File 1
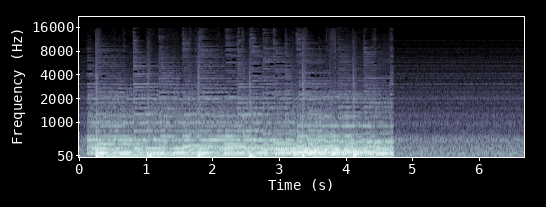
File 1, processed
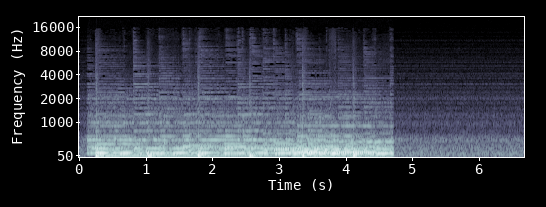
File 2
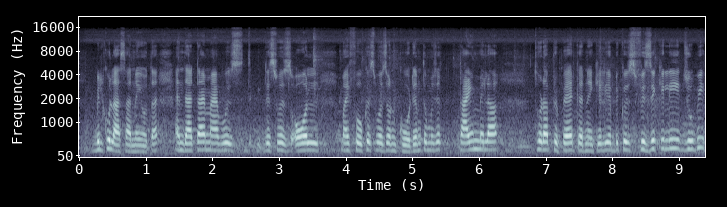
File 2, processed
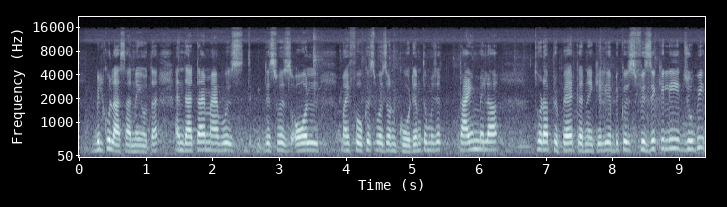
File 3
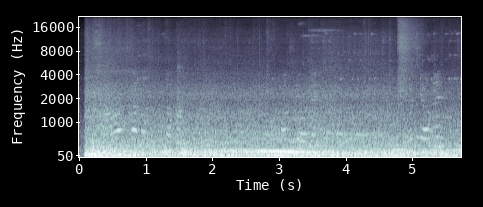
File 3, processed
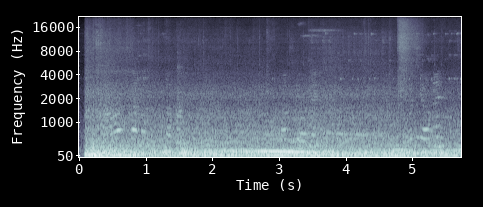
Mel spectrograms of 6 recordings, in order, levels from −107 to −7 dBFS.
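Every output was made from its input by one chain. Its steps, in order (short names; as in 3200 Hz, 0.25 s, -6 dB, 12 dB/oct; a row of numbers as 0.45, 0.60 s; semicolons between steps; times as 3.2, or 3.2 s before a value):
high shelf 6400 Hz +8 dB; overloaded stage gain 6 dB; match loudness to -24 LUFS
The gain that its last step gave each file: -4.0, +6.0, -7.0 dB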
